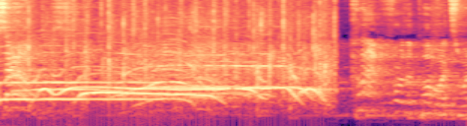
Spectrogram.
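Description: A packed crowd at a teen poetry festival roars with cheers, whoops and applause, loud and sustained, then drops abruptly near the end into a lower murmur of clapping and voices.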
